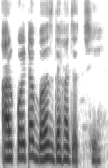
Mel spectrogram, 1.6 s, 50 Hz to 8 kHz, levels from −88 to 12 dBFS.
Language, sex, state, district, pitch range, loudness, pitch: Bengali, female, Assam, Kamrup Metropolitan, 215-245 Hz, -14 LUFS, 230 Hz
